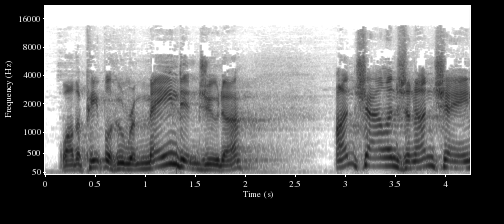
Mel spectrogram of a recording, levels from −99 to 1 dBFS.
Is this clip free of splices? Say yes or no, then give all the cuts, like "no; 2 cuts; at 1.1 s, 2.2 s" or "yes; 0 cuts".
yes; 0 cuts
